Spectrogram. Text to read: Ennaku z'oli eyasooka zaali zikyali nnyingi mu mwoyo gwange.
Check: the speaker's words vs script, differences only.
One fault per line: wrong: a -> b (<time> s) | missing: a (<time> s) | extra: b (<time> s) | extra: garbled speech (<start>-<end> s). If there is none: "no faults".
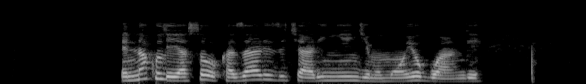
missing: z'oli (1.6 s)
